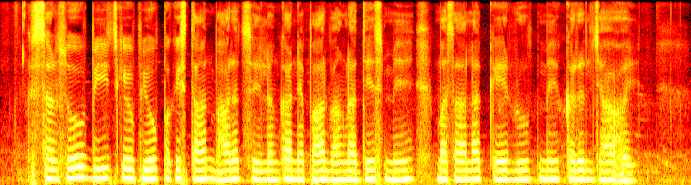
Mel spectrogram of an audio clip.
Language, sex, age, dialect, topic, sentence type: Magahi, male, 56-60, Southern, agriculture, statement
